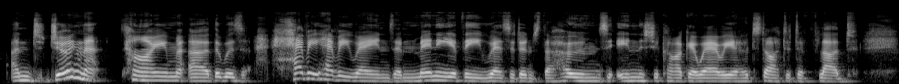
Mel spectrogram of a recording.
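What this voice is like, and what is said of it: English accent. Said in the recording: “As you can probably hear from my accent, I'm English”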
